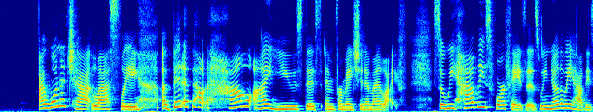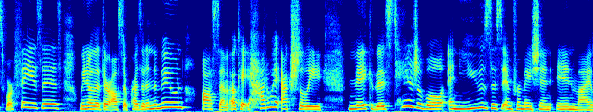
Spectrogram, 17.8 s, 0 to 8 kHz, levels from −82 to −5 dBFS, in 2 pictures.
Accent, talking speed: American, 180 wpm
